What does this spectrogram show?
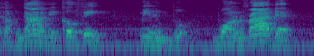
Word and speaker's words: Kofi: It's a Ghanaian name for a boy that's born on a Friday, Kofi. So my name is just an anglicized name of saying Kofi, cause the slave drivers used to mispronounce my name.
